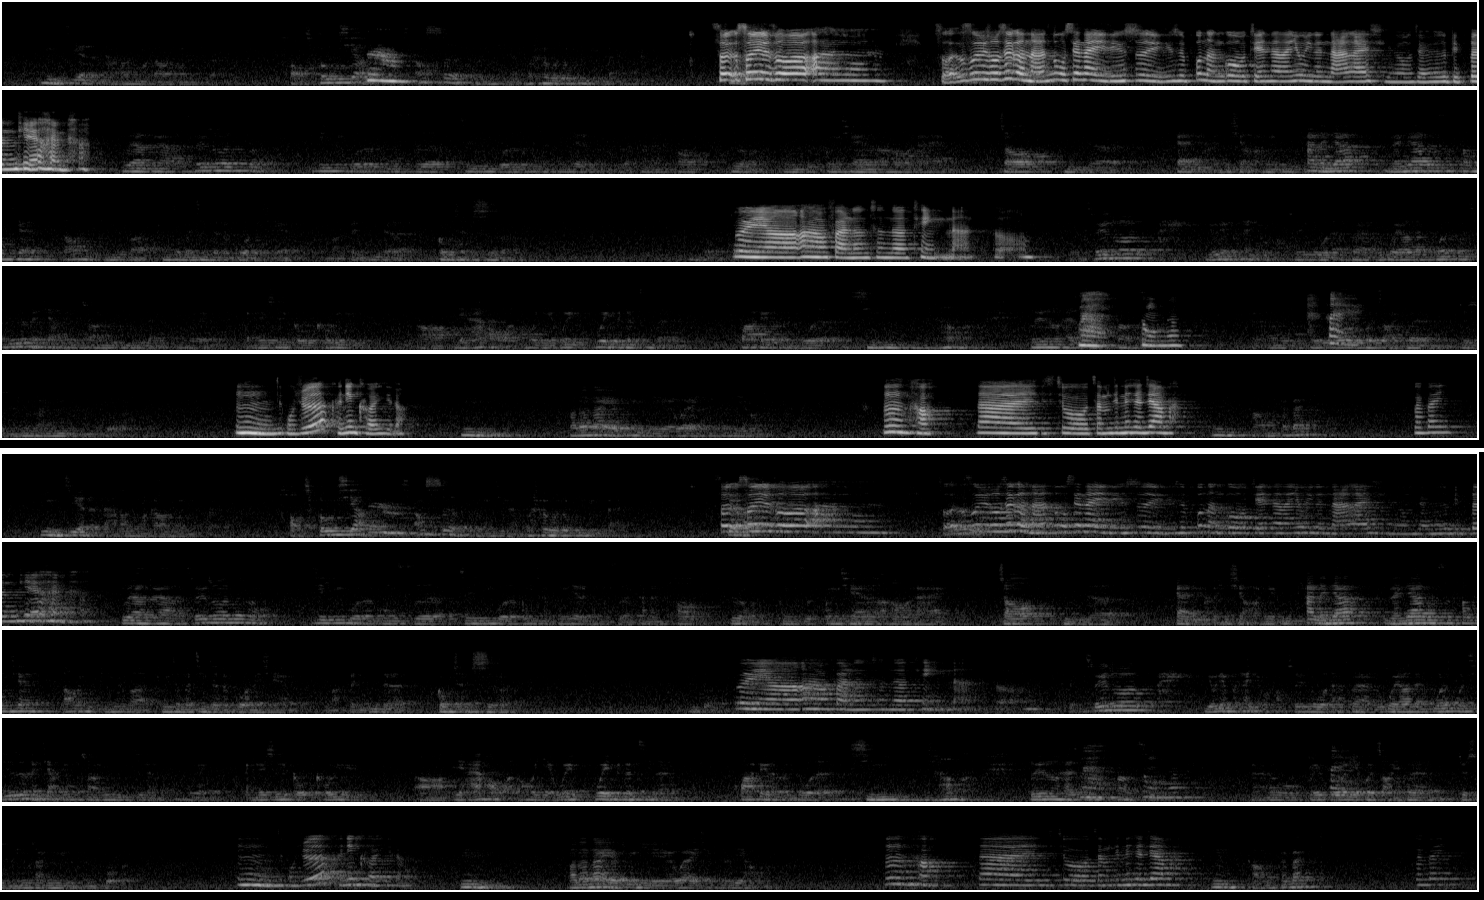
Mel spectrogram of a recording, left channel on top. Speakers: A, on the right; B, on the left.
A: 应届能拿到那么高的工资，好抽象啊！
B: 嗯，
A: 想什么东西呢？<laughs> 我我都不明白。
B: 所以所以说，
A: 对啊，
B: 哎呀所所以说这个难度现在已经是已经是不能够简单的用一个难来形容，
A: 就是
B: 简直是比登天还难。
A: 对啊，对啊，所以说这种这些英国的公司，这些英国的工程工业的公司，他能掏这种工资工签，然后来招你的概率很小，因为他人家人家公司掏工签，然后你凭什么凭什么竞争的过那些什么本地的工程师们？你懂吧？
B: 对呀，哎呀，反正真的挺难的，
A: 对，所以说，唉，有点不太友好。所以说我打算，如果要在我我其实是很想用上英语技能的，因为感觉其实口口语啊、也还好吧，然后也为为这个技能花费了很多的心力，你知道吗？<laughs> 所以说还是不想放弃的。
B: 哎，懂了，
A: 可能我回国也会找一份就是能用上英语的工作吧。
B: 哎，嗯，我觉得肯定可以的，
A: 嗯，好的，那也祝你未来一切顺利，好吗？
B: 嗯，好，那就咱们今天先这样吧，
A: 嗯，好，拜拜。
B: 拜拜。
